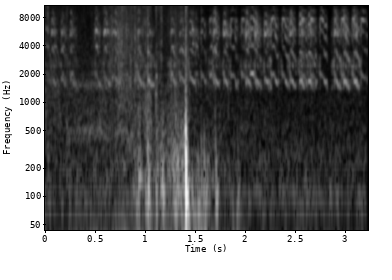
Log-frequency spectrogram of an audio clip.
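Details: Woodpecker nestlings in a nest in forest among vineyards in Styria, Austria, just after the mother came in to feed them: a steady high buzzy chattering chorus, with one sharp knock partway through.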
